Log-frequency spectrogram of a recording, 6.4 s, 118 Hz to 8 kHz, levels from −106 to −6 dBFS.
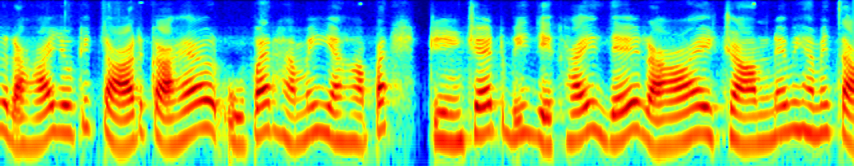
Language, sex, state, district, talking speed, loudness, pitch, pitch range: Hindi, female, Madhya Pradesh, Dhar, 215 wpm, -16 LUFS, 255 Hz, 210-280 Hz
